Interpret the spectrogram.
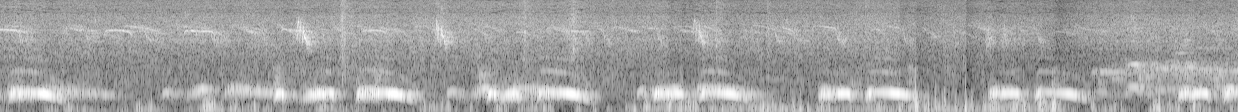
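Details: Repeated mellow coos of a spotted dove, a lure sound for catching birds, given in steady pairs and triplets of short then drawn-out notes throughout, with background thudding and faint high-pitched chirps of small birds.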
